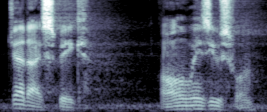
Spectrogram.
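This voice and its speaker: A man's voice: low voice, measured pace, slight background noise. An actor playing a hardened, terse rebel fighter in a video game, grim and suspicious, dropping small words as he talks. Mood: gruff bargaining. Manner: clipped speech that drops small words. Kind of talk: video game dialogue acting. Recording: long hall reverb, music behind.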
